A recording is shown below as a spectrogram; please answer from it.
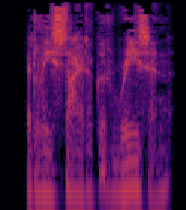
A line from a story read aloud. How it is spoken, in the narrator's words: I mutter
